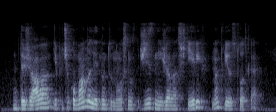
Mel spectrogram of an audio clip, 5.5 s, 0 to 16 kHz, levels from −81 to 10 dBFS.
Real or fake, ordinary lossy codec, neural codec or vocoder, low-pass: real; none; none; 7.2 kHz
